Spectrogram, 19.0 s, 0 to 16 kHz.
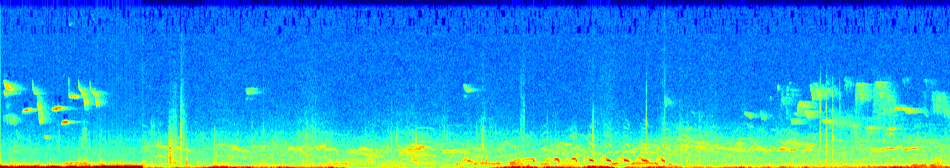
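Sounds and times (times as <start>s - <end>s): birds honking: 8.5s - 14.9s.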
